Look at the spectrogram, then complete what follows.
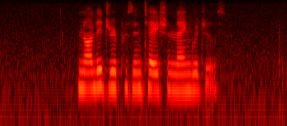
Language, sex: English, female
